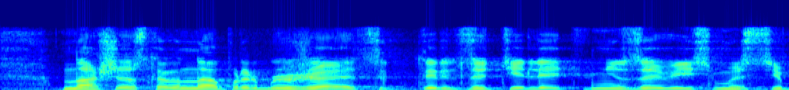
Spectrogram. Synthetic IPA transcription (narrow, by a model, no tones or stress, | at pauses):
naʂəst̪ɾɐnapɾʲɪblʲɪʐajɪt̪sək̚t̪ɾʲɪt̪sɨtʲilʲetʲɪjʊnʲɪzɐvʲisʲɪməsʲtʲɪ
